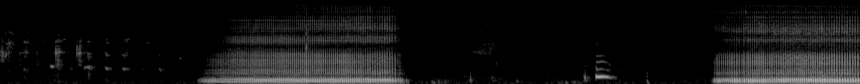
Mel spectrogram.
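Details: English Springer Spaniel snoring while asleep, snuggled up on a sofa after a long walk: two long, loud, rasping snores of about two seconds each, separated by a quiet spell with soft breathy sounds and a small squeak.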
